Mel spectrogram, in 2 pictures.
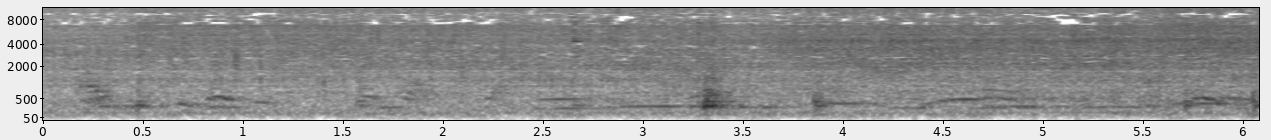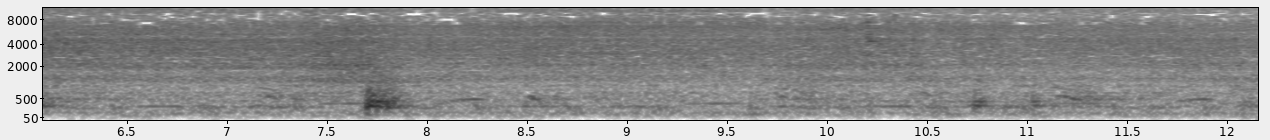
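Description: Jackfruit and grated raw mango frying in mustard oil in a steel kadai, with a steady sizzle. A metal spatula stirs the mix, scraping against the pan a couple of times.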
